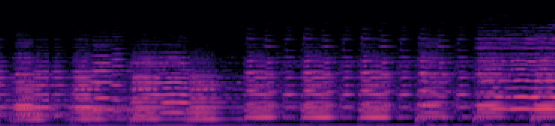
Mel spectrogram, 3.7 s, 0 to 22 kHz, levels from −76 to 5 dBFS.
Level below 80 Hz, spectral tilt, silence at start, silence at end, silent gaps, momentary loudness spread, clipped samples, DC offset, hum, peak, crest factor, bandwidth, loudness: -74 dBFS; -3.5 dB/octave; 0 s; 0 s; none; 4 LU; under 0.1%; 0.1%; none; -18 dBFS; 16 dB; 16 kHz; -34 LUFS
